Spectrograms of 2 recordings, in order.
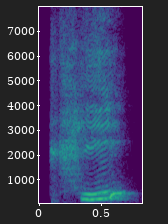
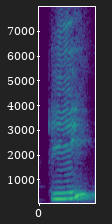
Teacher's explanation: ketika menyebutkan ki, itu ada nafas yang mengalir menyentuh tangan, telapak tangan. Nafas yang keluar itu ketika kita mengucapkan ki, itu disebut dengan hamas. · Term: hams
